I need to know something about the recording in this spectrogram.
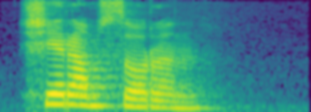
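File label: "серамсорӧн", Komi, female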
